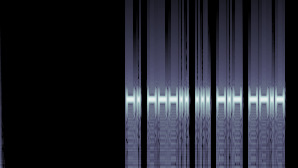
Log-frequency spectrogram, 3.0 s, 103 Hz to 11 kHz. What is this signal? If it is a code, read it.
Morse code, heard as a keyed tone, about 46 wpm, 700 Hz. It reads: N8SKQ
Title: USA Call Signs - 5 Characters - 3x Character Spacing - 45wpm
